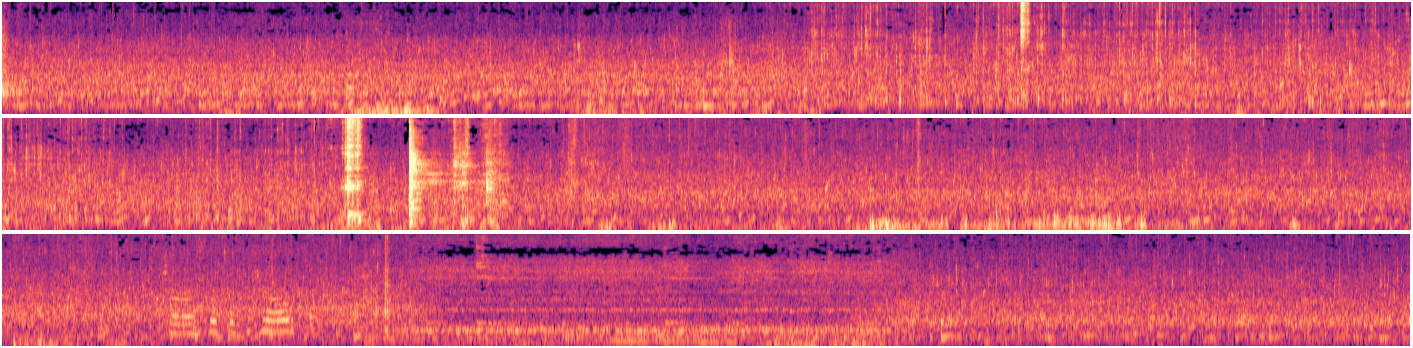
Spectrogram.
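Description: Shallow stream running over stones, with sharp clinks of metal dishes and pans being washed in it, loudest in a cluster about halfway through.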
